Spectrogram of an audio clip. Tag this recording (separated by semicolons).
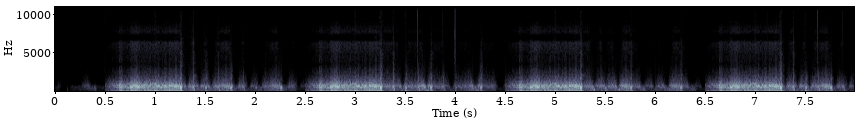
120bpm; electro; electronic; industrial; loop; rhythmic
